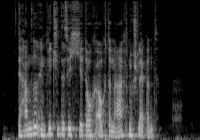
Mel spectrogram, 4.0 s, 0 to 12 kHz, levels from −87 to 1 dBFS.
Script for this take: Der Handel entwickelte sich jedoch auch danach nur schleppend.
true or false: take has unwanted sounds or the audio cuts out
false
